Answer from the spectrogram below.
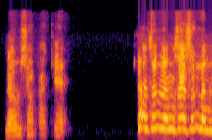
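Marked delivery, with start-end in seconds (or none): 1.7-2.7 high, loud show of gladness; hammed-up "I'm so happy" voice; mock happy exclamation. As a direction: act out gushing happiness, raised and loud. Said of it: "orang tahu hati kamu lagi seneng".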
